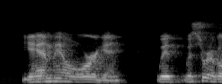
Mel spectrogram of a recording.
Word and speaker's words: Yamhill: It tells the stories of struggling people in your hometown, Yamhill, right? Is that how I pronounce it? Yeah, Yamhill. Yamhill, Oregon, with sort of a larger story about inequality in America.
